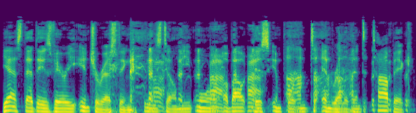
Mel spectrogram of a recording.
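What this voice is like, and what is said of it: Robotic computer-like voice. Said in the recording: “I want it to be all computer speak.”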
